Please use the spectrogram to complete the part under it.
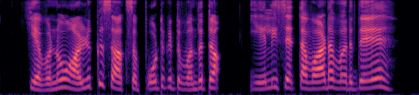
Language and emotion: Tamil, disgusted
